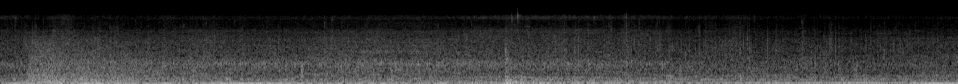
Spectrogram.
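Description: Rain ambience with a steady low rumble underneath, which swells just as the sound begins, and a brief louder knock about five seconds in.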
